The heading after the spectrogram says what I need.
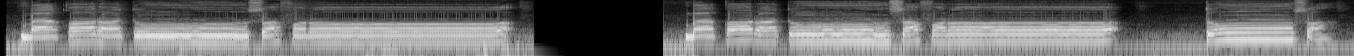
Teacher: Ketika kita sebut tanwin, kita sudah merasakan huruf sa. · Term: ikhfa hakiki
